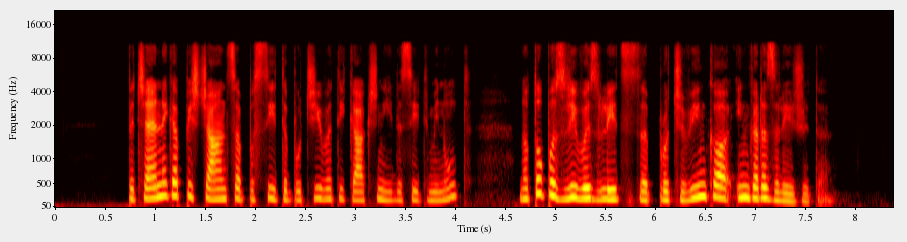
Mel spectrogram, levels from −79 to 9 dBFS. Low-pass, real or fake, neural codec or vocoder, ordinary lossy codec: 10.8 kHz; fake; codec, 24 kHz, 0.5 kbps, DualCodec; none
